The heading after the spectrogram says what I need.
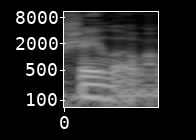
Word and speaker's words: Chaylo: want to go is it Cho or shayo Sho it's a hard CH but I tell people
